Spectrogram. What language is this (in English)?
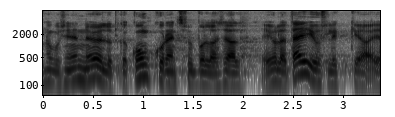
Estonian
